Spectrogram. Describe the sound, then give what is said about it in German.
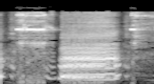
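A donkey brays loudly in a forest between Bräuningshof and Marloffstein during a donkey hike, at a narrow wooden bridge over a swampy meadow: a harsh wheezing inhale followed by a long honking bray and another gasping breath, with no talking. “Ein Eselruf durchdringt den Wald zwischen Bräuningshof und Marloffstein.”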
